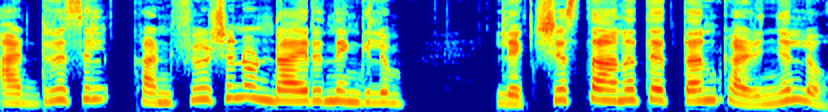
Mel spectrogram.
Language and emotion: Malayalam, happy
